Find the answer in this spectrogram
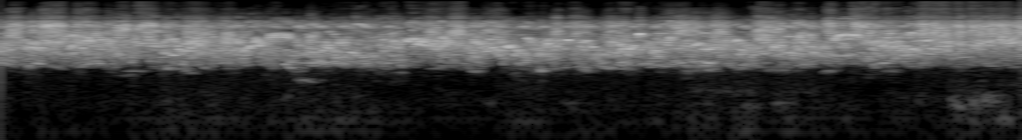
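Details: Playful budgerigars in a group keep up a constant high-pitched babble, rapid chirps and grating warbles layered thickly over one another for the whole stretch.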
